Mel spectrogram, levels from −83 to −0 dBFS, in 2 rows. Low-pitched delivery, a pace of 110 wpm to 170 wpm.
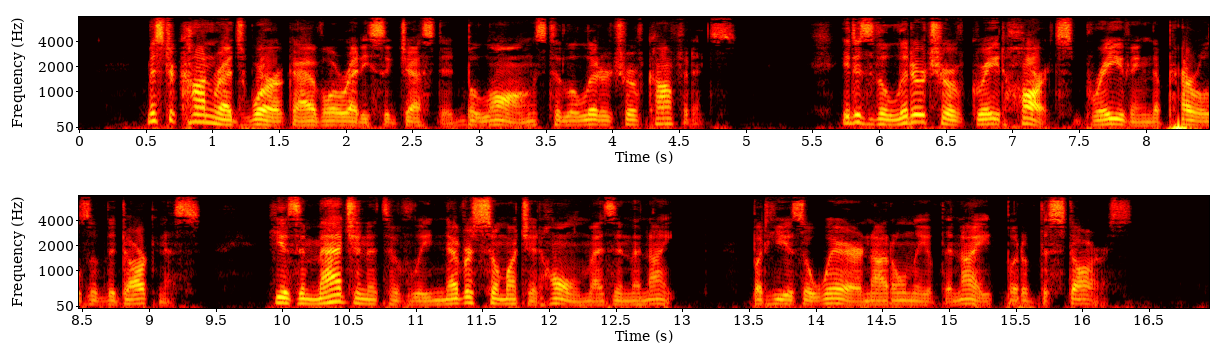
No: low, 115 Hz; average, 180 wpm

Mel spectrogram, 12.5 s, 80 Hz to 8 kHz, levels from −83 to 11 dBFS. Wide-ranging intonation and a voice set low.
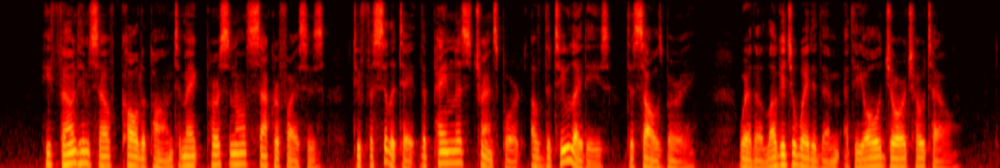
Yes: wide, 6.2 semitones; low, 105 Hz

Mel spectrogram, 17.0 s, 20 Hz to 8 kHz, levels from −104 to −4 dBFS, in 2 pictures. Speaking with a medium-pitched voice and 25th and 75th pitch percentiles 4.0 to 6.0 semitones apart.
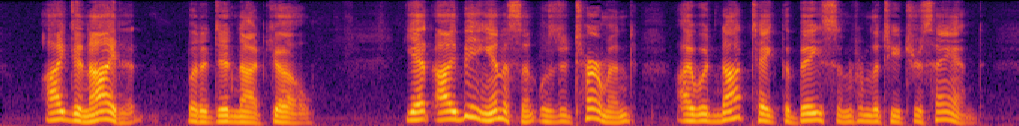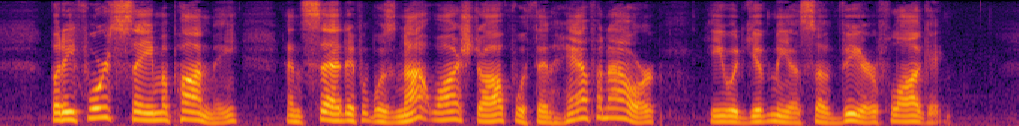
Yes: medium, 145 Hz; wide, 5.5 semitones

